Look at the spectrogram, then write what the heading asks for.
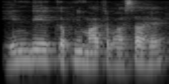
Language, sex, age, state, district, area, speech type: Hindi, male, 30-45, Madhya Pradesh, Ujjain, urban, spontaneous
